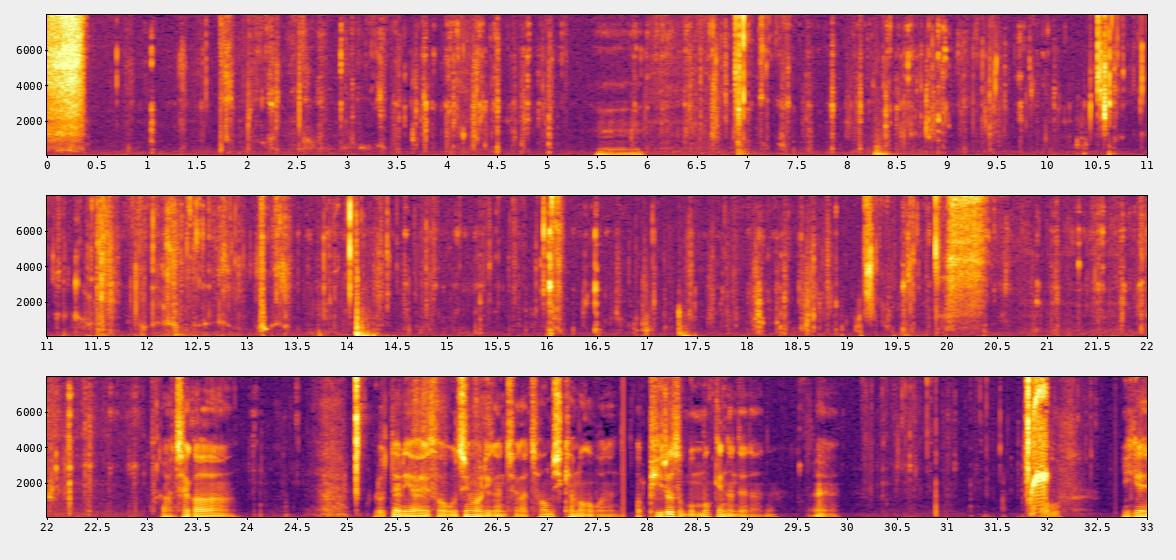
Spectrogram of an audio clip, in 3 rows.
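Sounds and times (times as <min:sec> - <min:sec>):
crunching fried squid: 0:00.8 - 0:05.3, 0:06.0 - 0:23.2, 0:30.2 - 0:32.4.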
